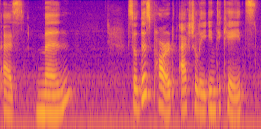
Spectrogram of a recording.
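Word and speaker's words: 门: now this is a character means door is pronounced as men so this part actually indicates the pronunciation of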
